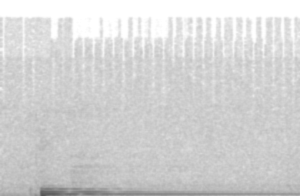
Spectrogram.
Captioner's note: half bell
